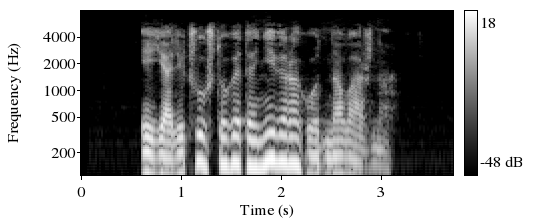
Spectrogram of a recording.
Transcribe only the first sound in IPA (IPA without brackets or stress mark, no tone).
i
